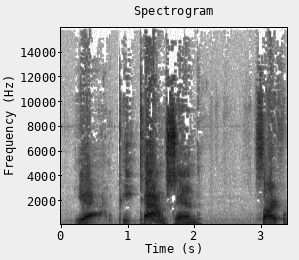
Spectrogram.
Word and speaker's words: Pete Townshend: you pronounce the town said found said yeah pete townshend sorry for pronouncing it wrong the real me alright neon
